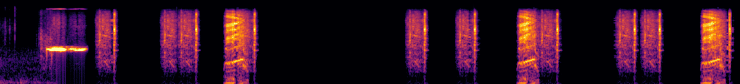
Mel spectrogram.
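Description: Menu selections click sharply.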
